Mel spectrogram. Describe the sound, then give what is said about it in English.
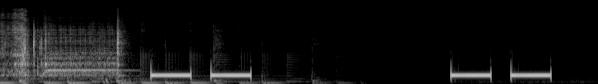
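A short clatter of phone dialing leads into a telephone line's tones as a call is placed to JJ Bull of The Telegraph: steady beeps arriving in two pairs separated by a silent gap, clear with no one speaking. “Oh, mate, we really need to get a new phone.”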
